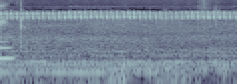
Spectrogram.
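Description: A steady, high-pitched, rapidly pulsing insect chorus over a low steady hum.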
